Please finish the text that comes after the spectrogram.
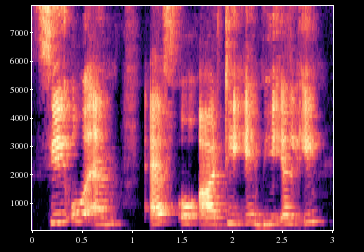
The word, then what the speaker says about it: comfortable: right so they so they tend to give more uh emphasis on the word table but the actual pronun pronunciation of this word is comfortable comfortable all right comfortable now let's look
